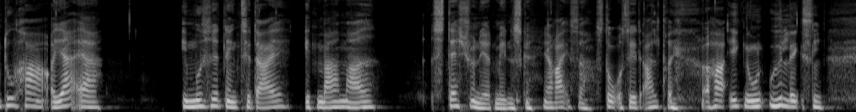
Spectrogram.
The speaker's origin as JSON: {"language": "Danish", "town": "Hadsten", "region": "Central Denmark Region", "country": "Denmark", "said": "Og jeg kommer fra Hadsten tæt på Aarhus, så du kender området."}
